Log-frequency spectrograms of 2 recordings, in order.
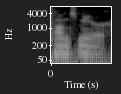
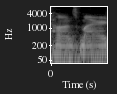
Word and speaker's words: Tonsmeire: I hope I've heard tons mirror yes I had an uncle who stopped pronouncing it Hans Meyer just went with tons Mir because so many people said it that way he just gave up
